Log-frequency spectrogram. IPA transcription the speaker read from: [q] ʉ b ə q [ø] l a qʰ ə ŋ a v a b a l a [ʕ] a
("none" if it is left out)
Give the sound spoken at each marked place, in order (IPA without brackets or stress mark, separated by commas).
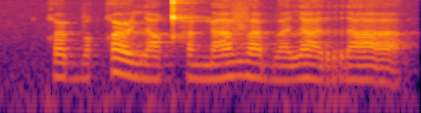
q, ʉ, r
